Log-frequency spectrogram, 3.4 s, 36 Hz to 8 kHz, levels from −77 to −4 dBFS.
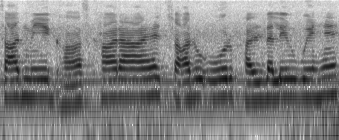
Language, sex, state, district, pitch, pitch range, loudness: Hindi, male, Madhya Pradesh, Katni, 185 Hz, 175-185 Hz, -16 LUFS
